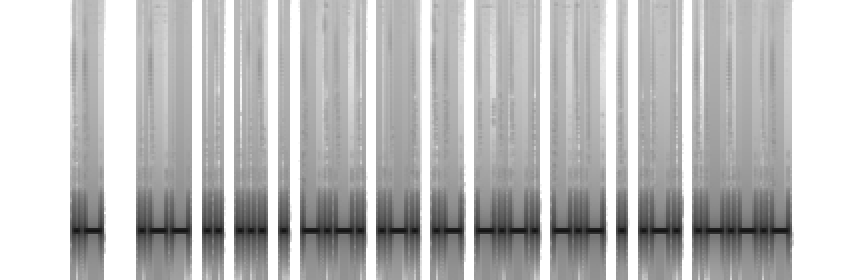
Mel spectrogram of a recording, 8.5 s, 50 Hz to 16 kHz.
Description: Morse code, heard as a keyed tone, about 22 wpm, 690 Hz. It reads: A WISECRACKER.
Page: morse-code-ninja-practice-22wpm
